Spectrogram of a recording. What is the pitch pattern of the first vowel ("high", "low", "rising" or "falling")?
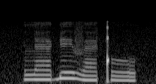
low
